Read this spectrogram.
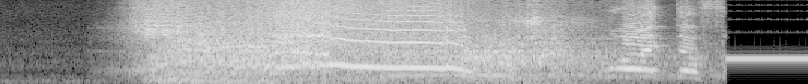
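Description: A young man screams loudly in fright.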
